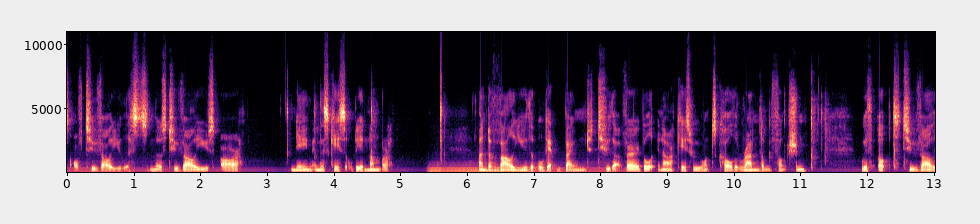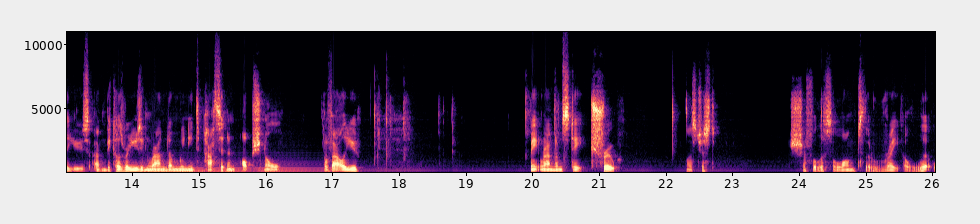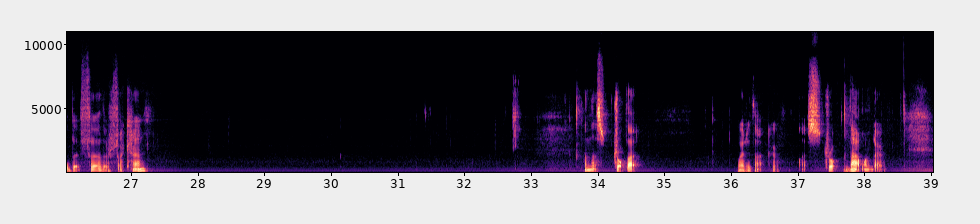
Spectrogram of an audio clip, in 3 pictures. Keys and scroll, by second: 3.2 (, 4.6 typing, 9.0-10.5 typing, 12.4-13.5 typing, 18.6 typing, 19.6-21.2 typing, 35.4-37.3 typing, 38.2 Return.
